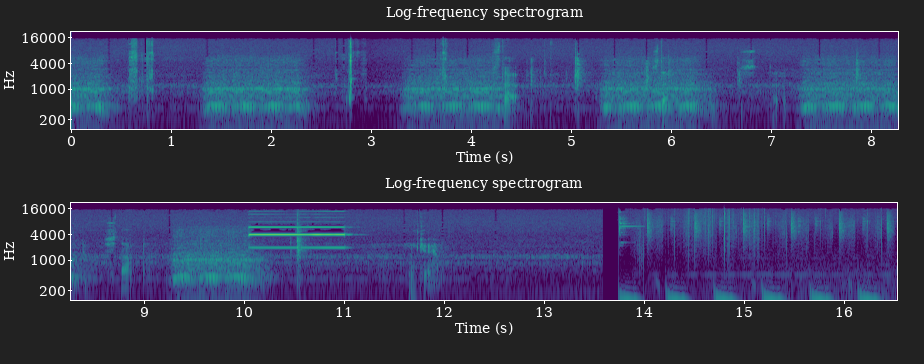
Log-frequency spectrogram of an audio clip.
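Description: Sunbeam bread maker's motor running in short pulses, about a second on and a second off, with its freshly replaced drive belt turning the kneading paddle. The machine beeps once near ten seconds in. Near the end, background music with a steady beat of about two thumps a second begins.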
